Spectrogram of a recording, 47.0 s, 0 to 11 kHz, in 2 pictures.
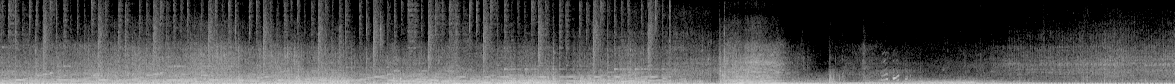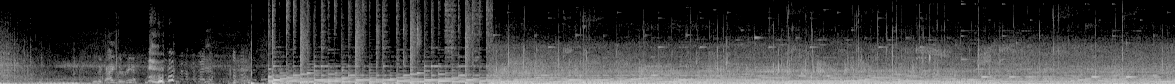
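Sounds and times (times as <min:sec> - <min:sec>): background music: 0:00.0 - 0:13.5, 0:28.8 - 0:47.0
stones crackling under tyres: 0:00.0 - 0:14.6, 0:32.8 - 0:47.0
motorcycle engine running: 0:00.0 - 0:26.4.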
